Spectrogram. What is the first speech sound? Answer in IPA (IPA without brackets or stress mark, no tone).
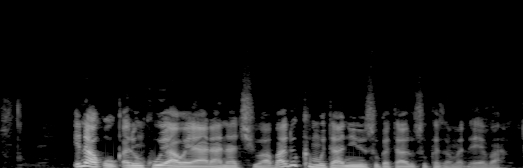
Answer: ʔ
